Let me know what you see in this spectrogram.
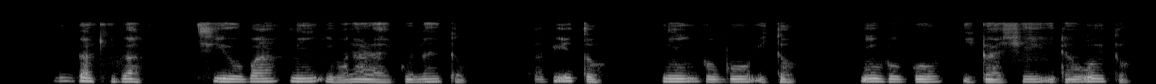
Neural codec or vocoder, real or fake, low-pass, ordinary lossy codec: codec, 44.1 kHz, 2.6 kbps, SNAC; fake; 7.2 kHz; none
